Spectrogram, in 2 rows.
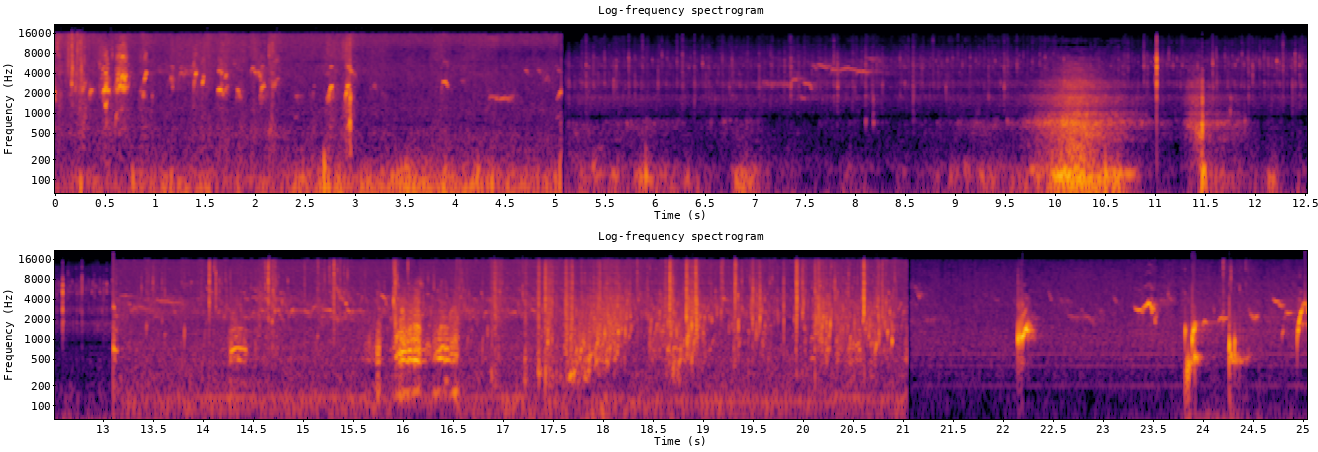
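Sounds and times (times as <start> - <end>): animal calls: 13.2 - 17.8.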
